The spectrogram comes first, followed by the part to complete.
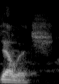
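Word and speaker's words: Yelich: yellen's mvp miami takes one game did you pronounce it yellow and then yellow and then yellow again it's yellow christian yellow is very handsome yeah right this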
